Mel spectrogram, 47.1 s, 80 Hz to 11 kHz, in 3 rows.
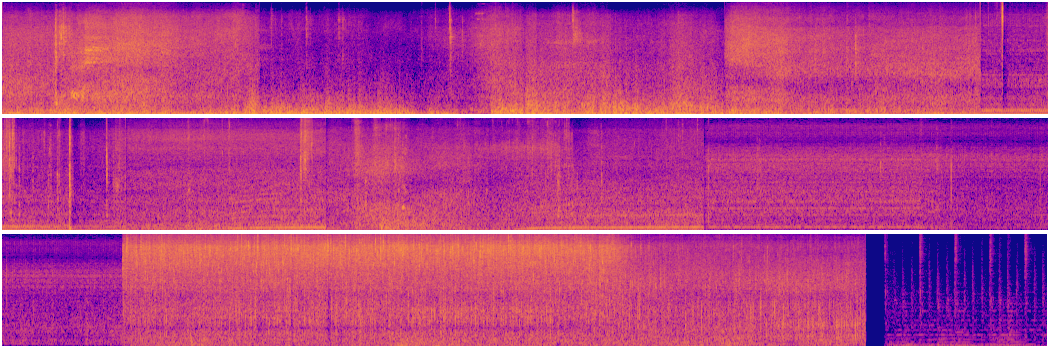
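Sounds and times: wind rushing: 0.0s - 14.7s
engine hum: 0.0s - 47.0s.

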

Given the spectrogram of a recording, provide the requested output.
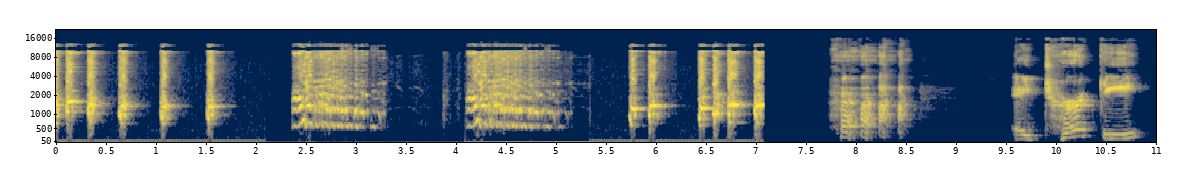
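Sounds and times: turkeys gobbling: 0.0s - 1.8s, 2.4s - 7.2s.

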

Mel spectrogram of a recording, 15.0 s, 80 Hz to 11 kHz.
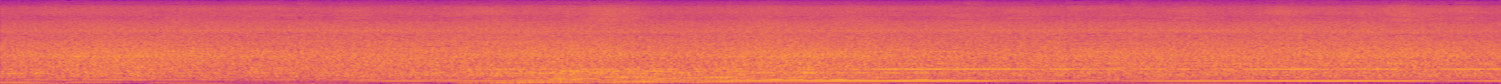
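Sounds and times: low synth drone: 0.0s - 15.0s
soft steady hiss: 0.0s - 15.0s.

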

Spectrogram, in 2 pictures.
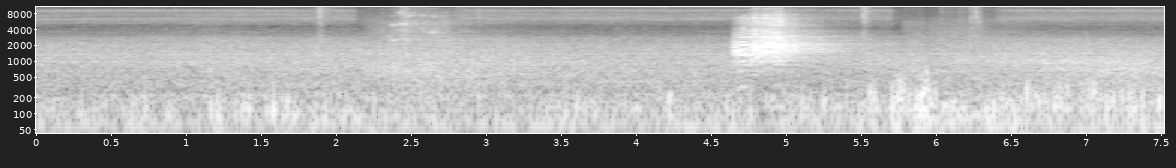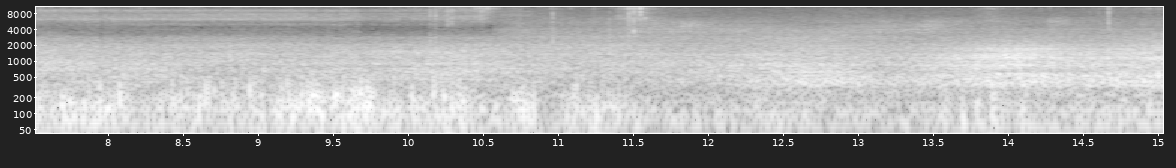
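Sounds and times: distant engine: 0.0s - 15.0s
low uneven street rumble: 0.0s - 15.0s.

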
